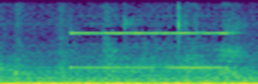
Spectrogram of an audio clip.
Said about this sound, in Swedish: Då hör vi att både telefonen sa till, men också själva den här enheten med temperaturen på. Piper också och blinkar för att tala om att nu är maten färdig.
